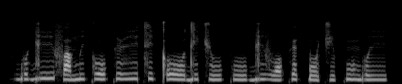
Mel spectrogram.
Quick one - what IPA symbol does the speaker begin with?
ɡʷ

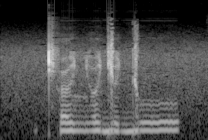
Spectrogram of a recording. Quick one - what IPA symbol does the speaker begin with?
cʰ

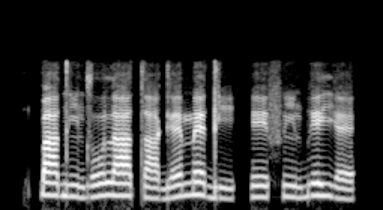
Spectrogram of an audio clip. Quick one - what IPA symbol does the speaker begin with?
k͡p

